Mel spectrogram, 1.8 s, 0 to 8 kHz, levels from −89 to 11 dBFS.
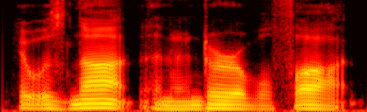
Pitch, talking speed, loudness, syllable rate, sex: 105 Hz, 195 wpm, -19 LUFS, 5.6 syllables/s, male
